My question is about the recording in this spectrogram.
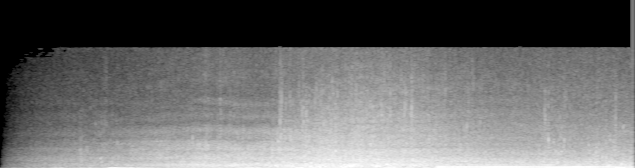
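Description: Small waves breaking and washing ashore, fading in at the start and swelling after a couple of seconds; a steady low hum joins in about four seconds in.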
